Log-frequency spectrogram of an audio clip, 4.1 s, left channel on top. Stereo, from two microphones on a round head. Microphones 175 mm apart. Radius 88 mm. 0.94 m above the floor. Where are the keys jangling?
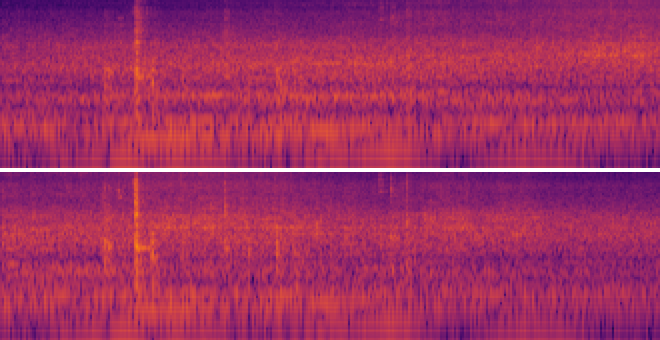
85° right, 0.7 m; by 3.0 s 30° right (ahead or behind), 3 m.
